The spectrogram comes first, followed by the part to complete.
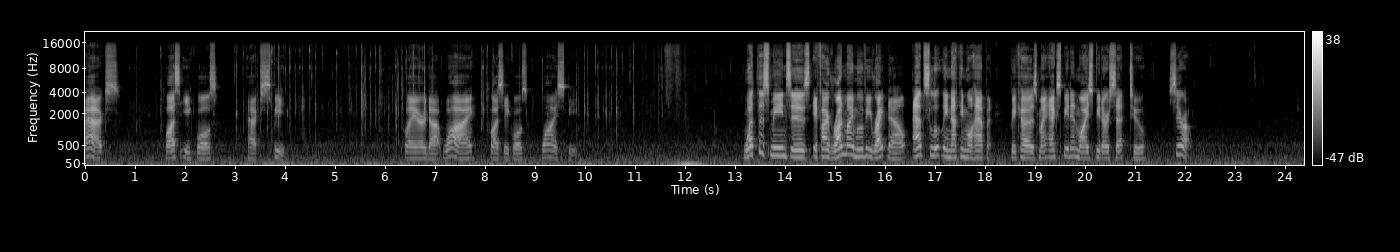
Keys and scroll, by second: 0.0-0.1 typing, 1.3-1.6 typing, 2.9-11.2 typing.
